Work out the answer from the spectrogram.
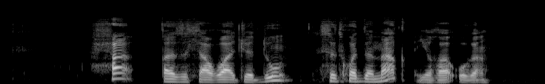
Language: Kabardian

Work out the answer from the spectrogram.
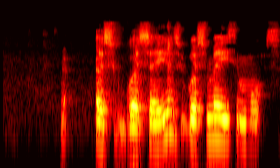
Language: Kabyle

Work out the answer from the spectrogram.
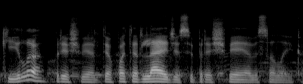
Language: Lithuanian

